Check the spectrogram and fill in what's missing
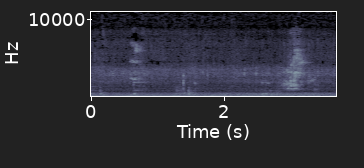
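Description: Ripe papaya curry being stirred and fried in a pan, with a soft steady sizzle and a few scraping stirs, the loudest scrape near the end, heard close and with no talking.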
